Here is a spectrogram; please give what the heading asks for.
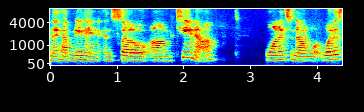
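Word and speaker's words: Tynne: And so Tina wanted to know what is the power of her name?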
